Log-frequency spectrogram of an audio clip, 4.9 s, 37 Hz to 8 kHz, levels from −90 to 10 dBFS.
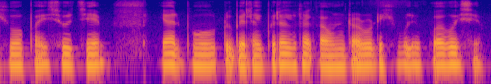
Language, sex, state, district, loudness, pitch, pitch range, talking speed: Assamese, male, Assam, Sonitpur, -18 LUFS, 125 Hz, 120-130 Hz, 145 wpm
